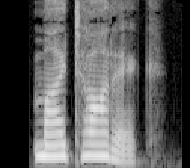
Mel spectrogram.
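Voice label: "mitotic", British English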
